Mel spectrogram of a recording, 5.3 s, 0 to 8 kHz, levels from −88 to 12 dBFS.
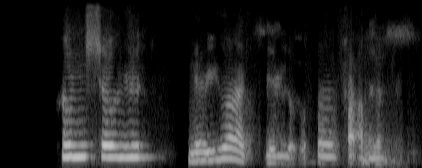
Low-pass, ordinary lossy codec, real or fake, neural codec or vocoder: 7.2 kHz; Opus, 32 kbps; fake; codec, 16 kHz, 1 kbps, FreqCodec, smaller model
